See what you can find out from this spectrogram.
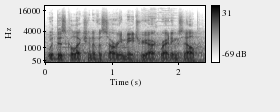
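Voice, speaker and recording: A man's voice: low-pitched, little pitch movement, fast talker, a bit bright, soft background music. A man playing a stern, authoritative space military commander in a video game, terse and dry in his delivery. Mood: businesslike.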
